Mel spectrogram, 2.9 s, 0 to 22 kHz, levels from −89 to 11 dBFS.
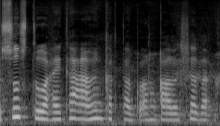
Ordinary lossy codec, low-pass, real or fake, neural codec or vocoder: none; none; fake; codec, 44.1 kHz, 7.8 kbps, Pupu-Codec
